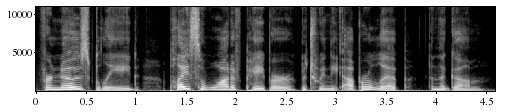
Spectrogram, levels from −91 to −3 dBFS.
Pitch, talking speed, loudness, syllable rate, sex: 205 Hz, 195 wpm, -18 LUFS, 4.8 syllables/s, female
